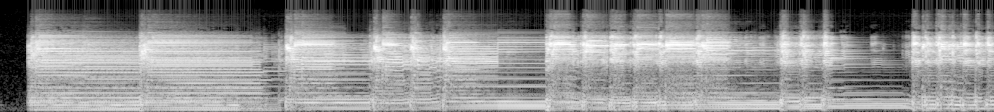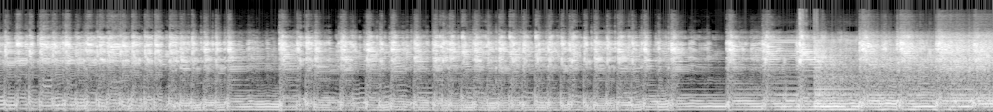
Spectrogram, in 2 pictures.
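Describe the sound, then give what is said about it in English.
A Stratocaster electric guitar plays through distortion effects, with loud, sustained, buzzing chords and ringing notes that run almost without a break apart from one short gap partway through. “But this guitar is great. It's got a great sound and yeah, I love it. It feels really good on my hands. Can we hear it just for, I guess, just for a taste test since you have it plugged in?”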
